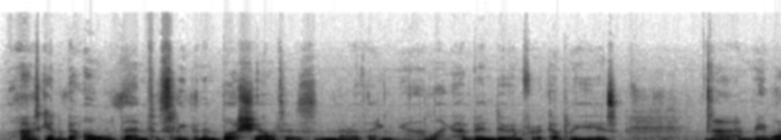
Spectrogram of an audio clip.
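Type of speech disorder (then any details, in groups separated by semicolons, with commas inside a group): Severe bulbar dysarthria; MND (progressive bulbar palsy)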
